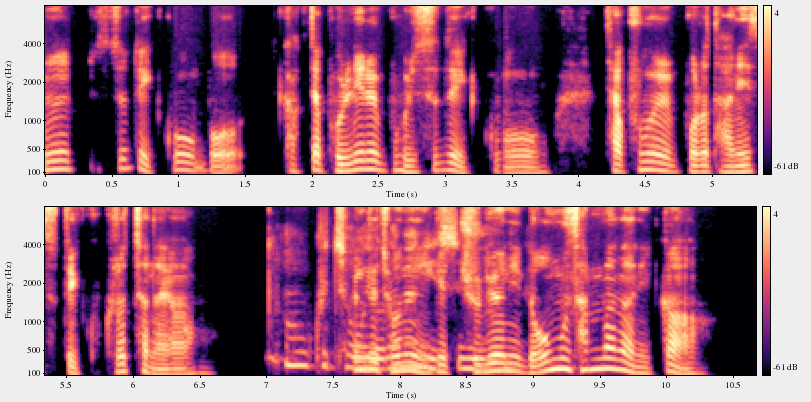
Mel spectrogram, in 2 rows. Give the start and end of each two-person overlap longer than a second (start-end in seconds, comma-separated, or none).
7.6-8.9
